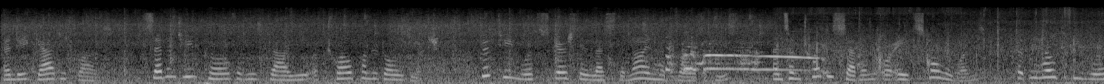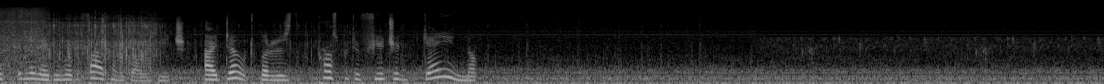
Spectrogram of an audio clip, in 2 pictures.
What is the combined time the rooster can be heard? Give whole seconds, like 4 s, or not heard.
2 s.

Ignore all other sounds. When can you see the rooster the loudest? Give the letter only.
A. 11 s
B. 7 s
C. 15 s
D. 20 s
B.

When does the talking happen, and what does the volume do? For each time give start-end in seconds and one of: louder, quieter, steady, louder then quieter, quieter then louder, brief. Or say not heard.
0.0-15.8 steady.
